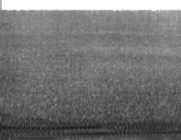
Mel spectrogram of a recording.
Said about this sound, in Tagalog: Mabilis akong sumakay sa passenger seat at sinenyasan ko ang driver na paharurutin ng truck papalayo.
